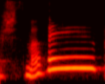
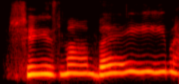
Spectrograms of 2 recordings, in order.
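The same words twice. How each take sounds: First: High doting pet voice. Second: Very slow, stretched-out and fond; long slow adoring croon; slow doting coo. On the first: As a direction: chirp it up high at the dog. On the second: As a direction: draw every word out lovingly. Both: Real, not acted. Cooing over her dog.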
